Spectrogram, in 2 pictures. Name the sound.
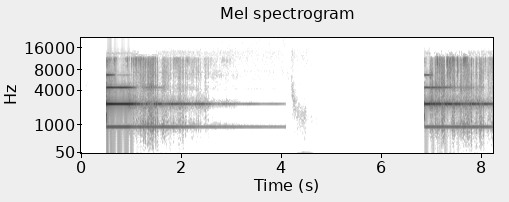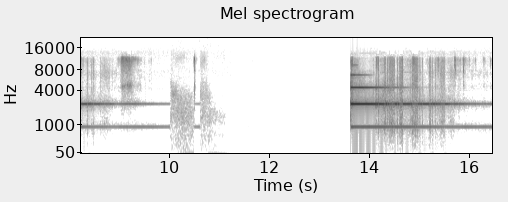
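meditation bell ringing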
